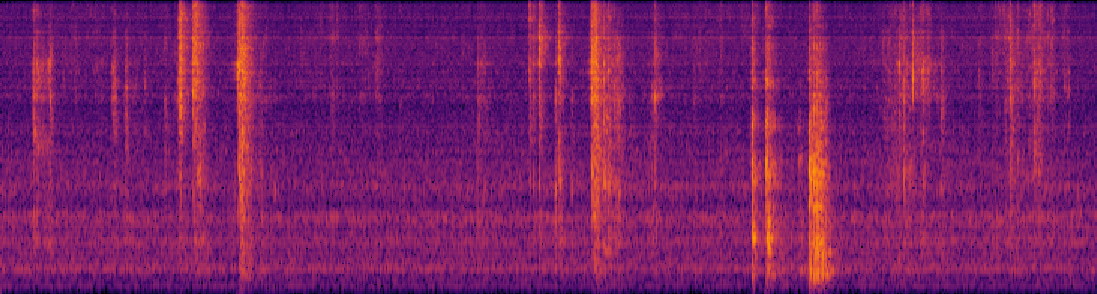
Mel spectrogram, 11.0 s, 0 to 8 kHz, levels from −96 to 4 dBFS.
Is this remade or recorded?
remade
